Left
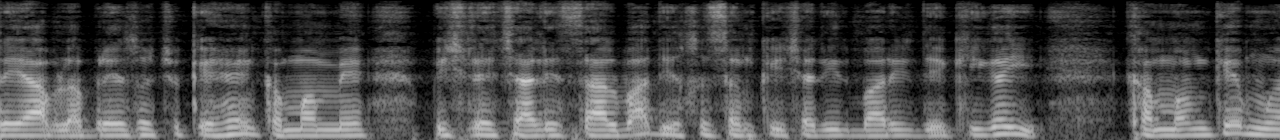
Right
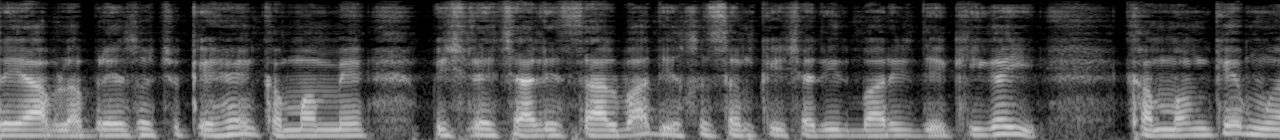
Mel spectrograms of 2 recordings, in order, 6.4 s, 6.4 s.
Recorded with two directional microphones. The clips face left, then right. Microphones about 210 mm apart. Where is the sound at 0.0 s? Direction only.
50° right (ahead or behind).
